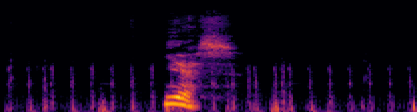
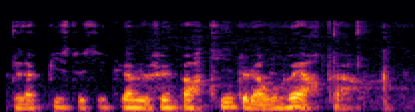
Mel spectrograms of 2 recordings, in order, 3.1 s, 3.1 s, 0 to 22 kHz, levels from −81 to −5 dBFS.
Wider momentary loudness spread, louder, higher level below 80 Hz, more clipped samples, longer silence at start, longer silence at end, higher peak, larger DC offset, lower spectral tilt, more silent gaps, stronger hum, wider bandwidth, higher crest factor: first, 26 LU vs 14 LU; second, -26 LUFS vs -21 LUFS; second, -54 dBFS vs -44 dBFS; neither; first, 0.75 s vs 0.1 s; first, 0.8 s vs 0.2 s; second, -10 dBFS vs -2 dBFS; neither; second, -6 dB/octave vs -7.5 dB/octave; neither; neither; first, 14.5 kHz vs 11.5 kHz; about the same, 22 dB vs 18 dB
